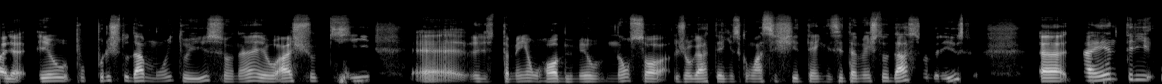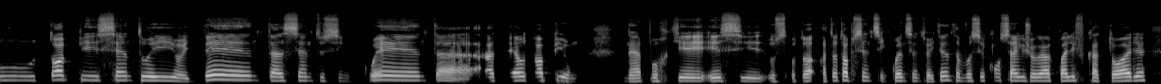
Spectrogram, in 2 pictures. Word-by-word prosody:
Olha, - - +4
eu 160 +2 +1
po 160 - -13
por 170 - -7
estudar 170 -3 +4
muito 155 0 -11
isso, 135 -1 -2
né, 160 +6 -1
eu 140 -2 0
acho 155 +2 +4
que, 165 +3 -4 0.5
eh, 470 -2 0
isso 130 -3 -9
também 135 +2 -4
é - - -3
um 140 - -6
hobby 135 -1 +4
meu 135 0 -4
não 155 +3 -4
só 140 -3 +3
jogar 135 +1 +1
tênis 135 -2 -4
como 135 0 -8
assistir 140 +1 +1
tênis 130 -1 -5
e - - -5
também 145 0 -3
estudar 155 +3 +4
sobre 410 - -7
isso, 250 -5 -2 0.8
ah, 150 0 +11 0.2
tá 180 -1 +6
entre 230 +1 -1
o 195 0 -10
top 210 -2 +1
180, 190 +1 +1
150 175 - -1 0.2
até 175 +1 -1
o 185 - -1
top 180 -1 -3
1, 145 -2 -11 0.5
né, 145 0 -1
porque 155 +1 0
esse 155 -2 0
os 145 -1 -3
o - - -15 0.3
até 175 - -4
o - - -9
top 190 - +2
150, 165 -2 -1
180 165 +5 -5
você 160 +2 -2
consegue 175 0 -1
jogar 170 0 +1
a - - -2
qualificatória 175 +1 0
165 Hz, 145 wpm, -25 LUFS, 145-185 Hz, 0.8 s, ah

